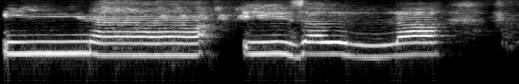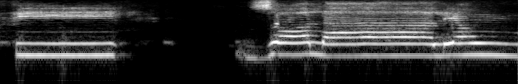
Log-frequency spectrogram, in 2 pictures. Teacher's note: we've got dhal with a fathatain, and when we join it to this lam mushaddad, we're not going to hear the fathatain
